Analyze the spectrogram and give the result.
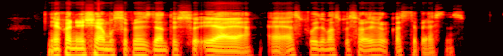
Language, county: Lithuanian, Alytus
